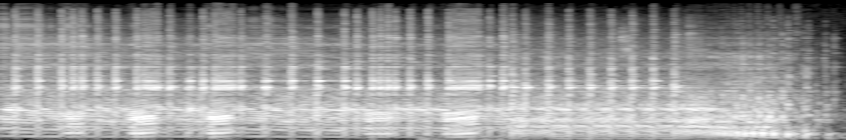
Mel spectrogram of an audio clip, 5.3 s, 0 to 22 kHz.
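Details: 1997 Suzuki JR50 50cc two-stroke single-cylinder kids' dirt bike after restoration: sharp, rapid crackle revving up and dropping back cleanly; the little engine runs freely and sounds healthy.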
